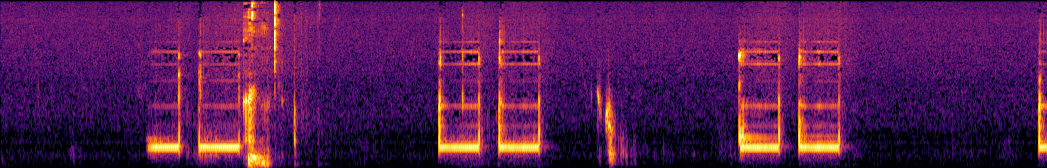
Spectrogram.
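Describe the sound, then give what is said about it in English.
A telephone ringing tone sounds through a handset as the speaker makes an outgoing call, in three evenly spaced double-pulse rings, with a brief spoken interjection and some handling noise between the first rings. “Let's give him a cheeky little call.”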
